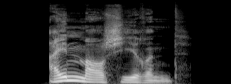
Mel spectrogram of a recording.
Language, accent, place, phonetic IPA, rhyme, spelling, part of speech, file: German, Germany, Berlin, [ˈaɪ̯nmaʁˌʃiːʁənt], -aɪ̯nmaʁʃiːʁənt, einmarschierend, verb, De-einmarschierend.ogg
- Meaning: present participle of einmarschieren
